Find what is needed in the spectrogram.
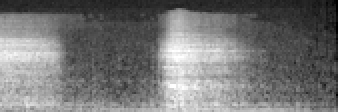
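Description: Faint breathing: two soft breaths, one at the start and a weaker one about a second in.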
